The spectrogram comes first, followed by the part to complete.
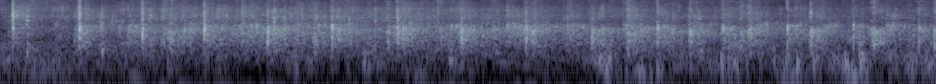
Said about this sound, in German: Äh, die Band kann auch mit nach vorne kommen. Applaus, genau.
